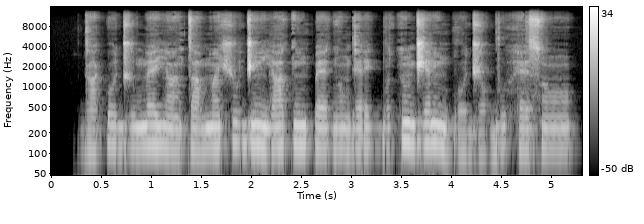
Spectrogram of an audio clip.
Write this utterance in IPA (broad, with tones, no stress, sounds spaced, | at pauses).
ɡ a˨ k͡p o˧ d͡ʒ u˨ m ɛ˧ j ã˨ t a˨ m ã˧ ʃ u˦ d͡ʒ ĩ˦˨ j a˨˦ t ĩ˧ k͡p ɛ˧ d ɔ̃˧ ɡ ɛ˧ ɾ e˦ ɡ͡b o˧ t ũ˦ d͡ʒ ɛ˦ ɾ ĩ˦˨ ɡ͡b o˨ d͡ʒ ɔ˨ ɡ u˧ h ɛ˦ s ɔ̃˦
